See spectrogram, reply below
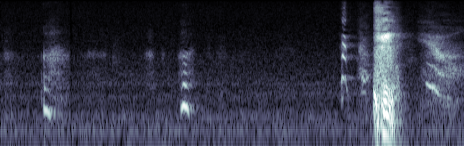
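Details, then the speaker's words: Two soft sneeze-like bursts, then a gasping wind-up and loud sneeze with a brief exclamation, from a woman at bedtime trying to keep sneezes quiet; she attributes it to Sponge coming in; repeated sneezing. "oh my god so sneezy i know why it's because sponge came in here oh baby i'm a mess"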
